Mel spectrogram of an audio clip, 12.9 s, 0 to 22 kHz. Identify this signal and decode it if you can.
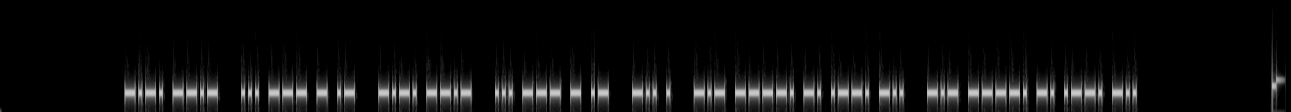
Morse code, heard as a keyed tone, about 36 wpm, 690 Hz. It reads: CQ SOTA CQ SOTA DE K9NPD K9NPD
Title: SOTA QSO Practice 35wpm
